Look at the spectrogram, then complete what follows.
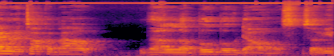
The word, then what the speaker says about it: Labubu: Now again, you pronounce these dolls Labubu.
